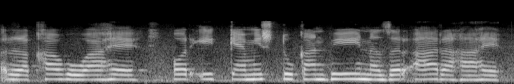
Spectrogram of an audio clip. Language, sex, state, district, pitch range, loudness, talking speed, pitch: Hindi, female, Gujarat, Valsad, 220-235 Hz, -12 LUFS, 140 wpm, 230 Hz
